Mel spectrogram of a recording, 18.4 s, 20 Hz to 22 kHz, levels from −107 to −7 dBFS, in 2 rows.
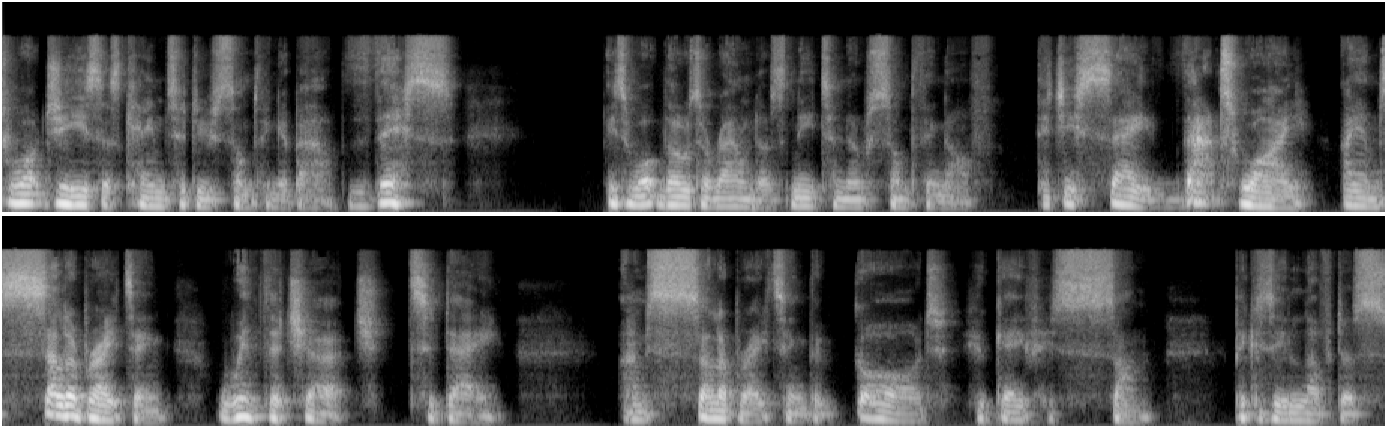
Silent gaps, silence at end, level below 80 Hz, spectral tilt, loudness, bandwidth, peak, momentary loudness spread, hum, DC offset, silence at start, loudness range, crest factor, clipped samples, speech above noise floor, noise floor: none; 0 s; -66 dBFS; -4.5 dB/octave; -30 LUFS; 12.5 kHz; -10 dBFS; 17 LU; none; under 0.1%; 0 s; 7 LU; 20 dB; under 0.1%; 59 dB; -89 dBFS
